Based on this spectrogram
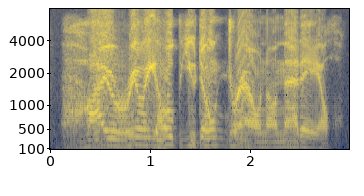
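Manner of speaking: plain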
